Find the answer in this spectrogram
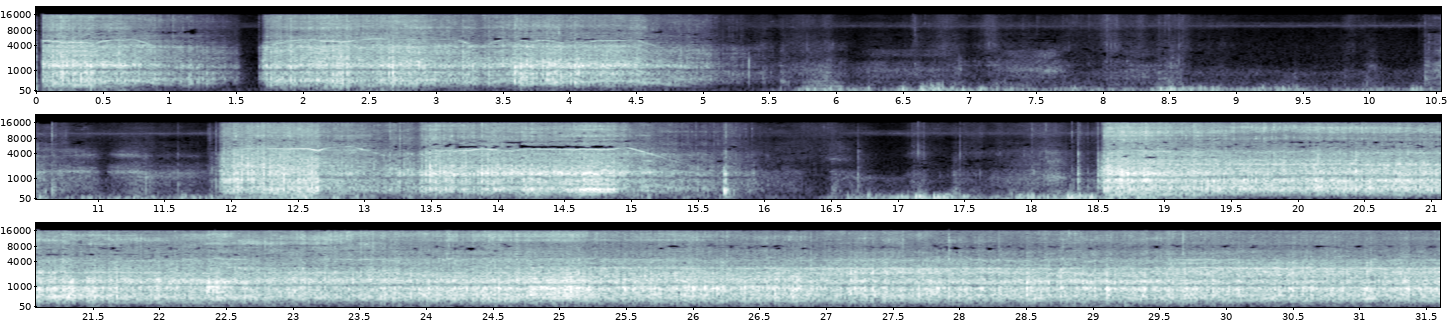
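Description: Cordless electric chainsaw cutting a small log, with a high whine over the chain noise. It runs in short bursts at the start and again in the middle, with quiet pauses between, then steadily through the last third.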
